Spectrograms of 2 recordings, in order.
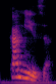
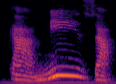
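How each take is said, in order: First: Said in the usual way. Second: "Camisa" drawn out slowly, "mi" held and louder; stress on the middle syllable. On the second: Shown as a demonstration. Teacher to pupils, slowly stressing "Camisa". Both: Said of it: "A penúltima sílaba é a mais forte".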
